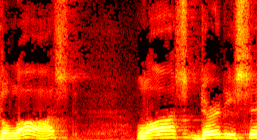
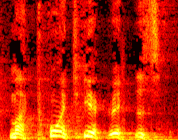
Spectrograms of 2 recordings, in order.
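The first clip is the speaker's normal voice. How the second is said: laughing; 5 semitones higher, slower than usual. Real, not acted. Laughs at his own joke.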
